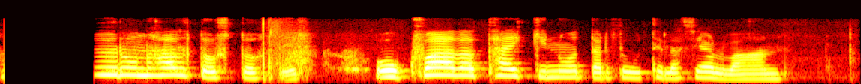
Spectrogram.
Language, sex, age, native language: Icelandic, male, 11, Icelandic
